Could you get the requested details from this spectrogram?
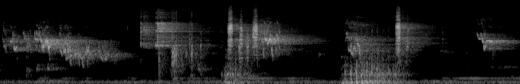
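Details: Budgerigar chirps: several descending, slurred high notes and scratchy bursts spaced about a second apart, over a faint low hum.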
